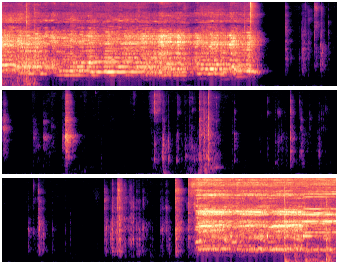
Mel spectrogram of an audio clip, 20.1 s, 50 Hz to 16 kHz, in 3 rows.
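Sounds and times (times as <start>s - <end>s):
plastic toys clattering: 11.3s - 13.3s, 13.9s - 17.1s
loud electronic tune: 17.2s - 20.0s.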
